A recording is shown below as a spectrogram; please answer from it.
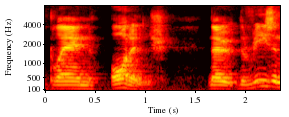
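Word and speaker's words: Glenmorangie: and this is pronounced glenn orange now the reason this is pronounced glen orange is because glenn in gaelic is valley and where this distillery sits is a really big orange field where they grow loads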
